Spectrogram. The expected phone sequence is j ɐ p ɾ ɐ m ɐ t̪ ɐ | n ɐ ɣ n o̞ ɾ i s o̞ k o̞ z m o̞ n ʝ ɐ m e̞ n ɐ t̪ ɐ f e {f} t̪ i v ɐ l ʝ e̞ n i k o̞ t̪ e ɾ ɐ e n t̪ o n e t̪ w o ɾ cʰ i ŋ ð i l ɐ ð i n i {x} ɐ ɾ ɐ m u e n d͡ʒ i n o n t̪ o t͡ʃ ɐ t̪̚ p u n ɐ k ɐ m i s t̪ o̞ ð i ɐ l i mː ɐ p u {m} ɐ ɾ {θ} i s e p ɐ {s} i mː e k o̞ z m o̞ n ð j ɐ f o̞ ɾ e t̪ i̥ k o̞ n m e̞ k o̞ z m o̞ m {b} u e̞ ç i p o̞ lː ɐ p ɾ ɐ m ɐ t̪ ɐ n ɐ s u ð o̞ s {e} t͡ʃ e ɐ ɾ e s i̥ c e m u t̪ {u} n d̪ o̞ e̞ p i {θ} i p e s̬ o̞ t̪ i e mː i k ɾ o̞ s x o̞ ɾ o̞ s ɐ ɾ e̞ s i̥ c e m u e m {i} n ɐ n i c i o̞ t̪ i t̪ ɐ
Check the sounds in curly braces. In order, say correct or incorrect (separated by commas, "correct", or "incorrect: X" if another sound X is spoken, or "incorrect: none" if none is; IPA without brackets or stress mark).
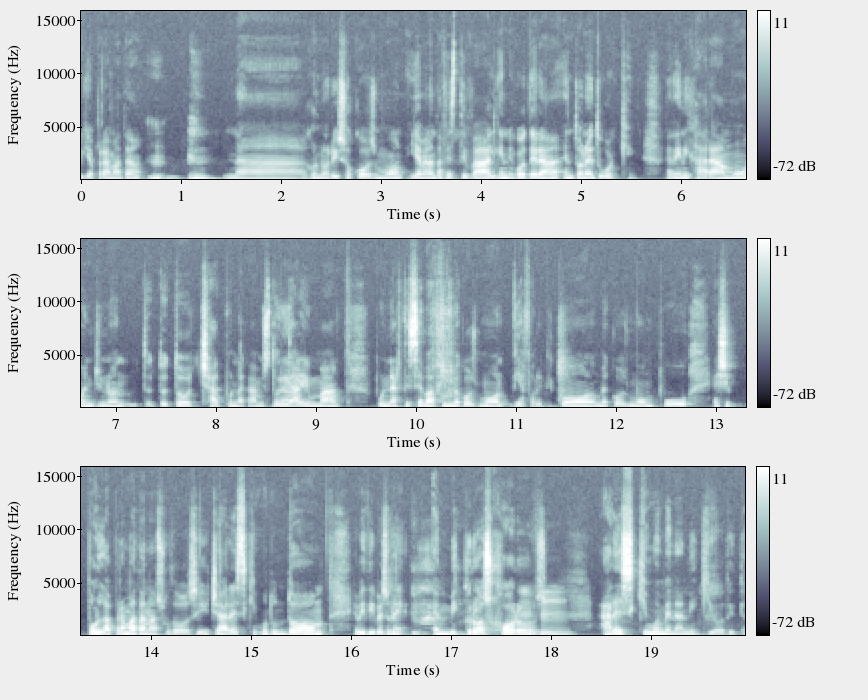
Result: incorrect: s, correct, incorrect: n, correct, incorrect: f, incorrect: p, incorrect: i, correct, incorrect: ð, incorrect: e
